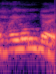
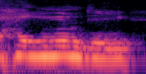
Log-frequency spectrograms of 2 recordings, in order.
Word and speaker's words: Hyundai: And he looks at the car and he goes, oh, you've got a Hyundai. And she goes, it's a Hyundai. If you've not been saying that for years, you've been saying it wrong.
